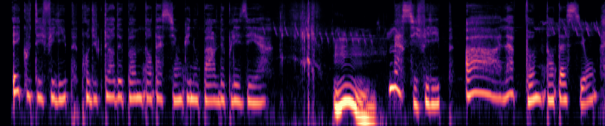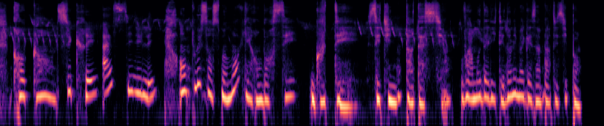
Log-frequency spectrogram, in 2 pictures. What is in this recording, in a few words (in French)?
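tentation gourmande reveuse, voix off féminine; Pomme; Complice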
